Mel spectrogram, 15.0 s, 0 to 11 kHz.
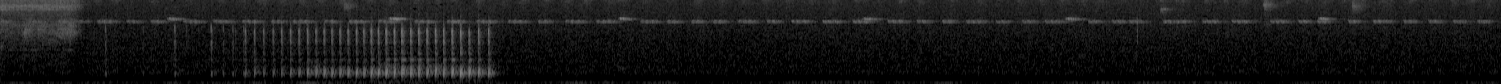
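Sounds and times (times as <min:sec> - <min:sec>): katydid chirping: 0:00.3 - 0:05.0.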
